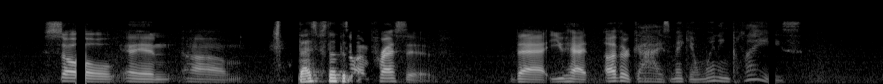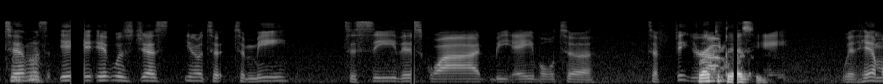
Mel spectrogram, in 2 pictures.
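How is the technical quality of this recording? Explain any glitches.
The recording has two recurring glitches: brief dropouts to silence and short stretches where the speech level is pulled down. The band stops at 8 kHz, consistent with call microphone processing.

Bluetooth stall: at 0.76, 2.93, 7.68, 9.54, 12.94 and 16.16 s, the sound cuts to silence for 101, 64, 74, 137, 32 and 45 ms, then resumes. This is likely the headphone buffer emptying while interference delayed packets.

Speech suppressed in double talk: from 3.40 to 3.78 s and from 16.01 to 16.65 s, the speech dips by about 15 dB and then about 25 dB. The echo canceller likely mistook it for loudspeaker echo.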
